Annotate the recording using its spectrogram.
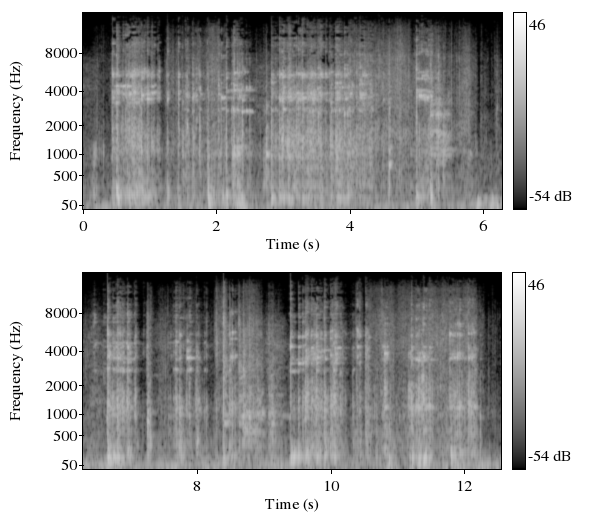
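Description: Glass bottles clink and clatter as they are sorted by hand.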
